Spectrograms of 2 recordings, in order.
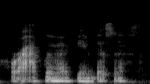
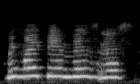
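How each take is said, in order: First: Said in the usual way. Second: Excited relief. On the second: Real, not acted. Stream finally loading.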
